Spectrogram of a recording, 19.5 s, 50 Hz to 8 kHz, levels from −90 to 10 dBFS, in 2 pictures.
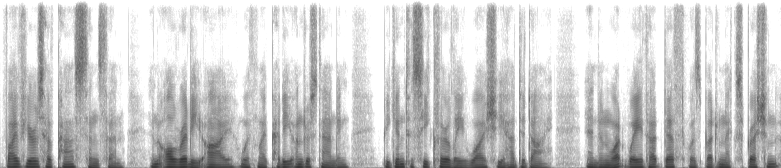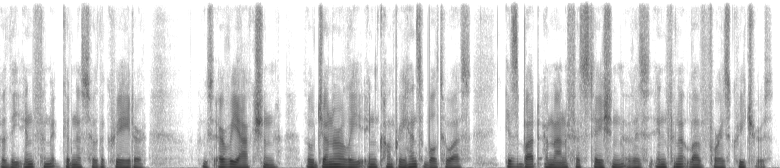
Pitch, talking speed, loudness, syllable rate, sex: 110 Hz, 180 wpm, -19 LUFS, 5.7 syllables/s, male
